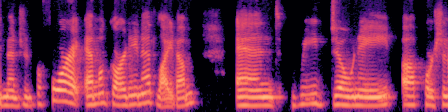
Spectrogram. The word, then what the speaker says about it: guardian ad litem: prompted you to become a guardian did i pronounce that right al i don't know guardian ad litem okay all right let me correct that out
